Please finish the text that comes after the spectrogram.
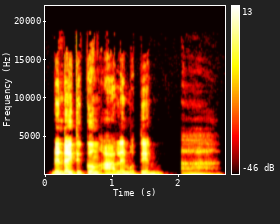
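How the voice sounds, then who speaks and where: A man narrating a ghost story in an expressive, dramatic reading style. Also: medium pitch, brisk.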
